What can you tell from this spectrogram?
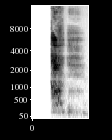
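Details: Sneeze from a child who has a cough and cold during extreme weather.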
